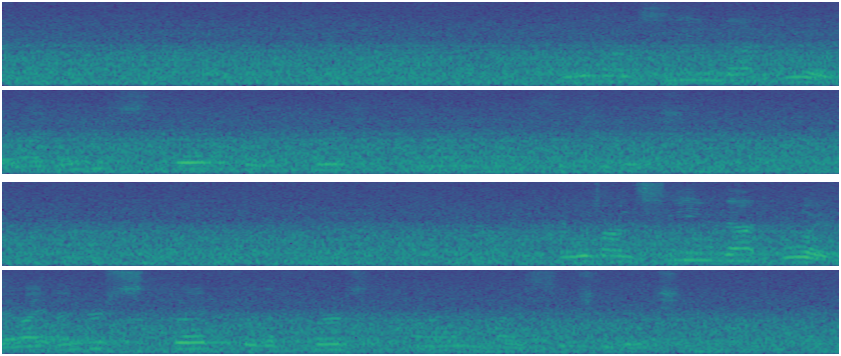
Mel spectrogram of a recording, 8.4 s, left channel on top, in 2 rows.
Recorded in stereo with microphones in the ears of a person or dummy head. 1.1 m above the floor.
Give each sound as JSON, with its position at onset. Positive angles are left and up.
{"t": 2.8, "sound": "a man speaking", "side_deg": -45, "distance_m": 2.5}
